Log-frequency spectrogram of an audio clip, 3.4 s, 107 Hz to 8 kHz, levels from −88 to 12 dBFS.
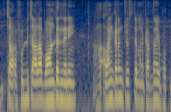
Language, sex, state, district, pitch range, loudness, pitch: Telugu, male, Andhra Pradesh, Srikakulam, 160-175 Hz, -16 LUFS, 170 Hz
